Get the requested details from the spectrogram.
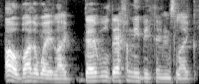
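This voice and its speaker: A man's voice: medium pitch, fairly even intonation, brisk, a little mellow, dull audio. A man from South Africa chatting loosely through a live-stream Q&A as a worldbuilding creator, thinking aloud with jokey asides. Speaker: worldbuilding creator answering chat.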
